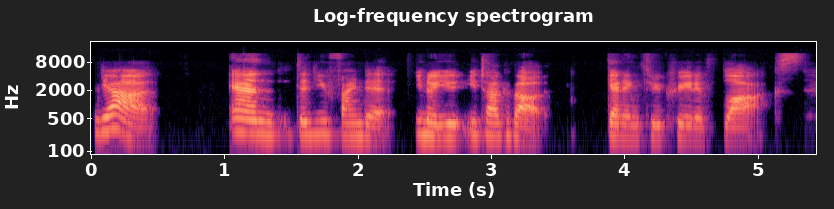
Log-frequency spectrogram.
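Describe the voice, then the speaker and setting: A woman's voice: mid-range voice, unhurried, bright, forceful tone. A woman hosting a podcast, asking thoughtful questions and giving short affirmations. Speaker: podcast host. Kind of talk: interview questions.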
